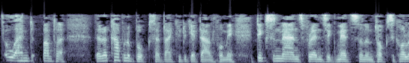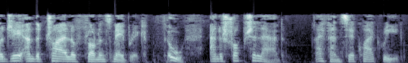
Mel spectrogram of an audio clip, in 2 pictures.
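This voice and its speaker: An actor playing a witty upper-class English lord detective in a radio drama, with flippant, courteous, old-fashioned speech. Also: male voice, medium pitch, animated, a little fast, slightly rough. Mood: brisk, composed. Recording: dull, muffled radio recording.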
